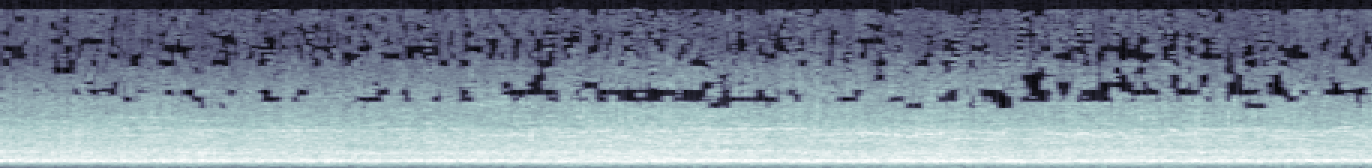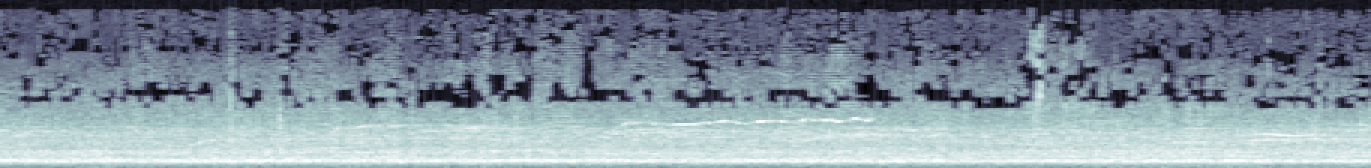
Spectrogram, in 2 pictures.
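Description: Stadium crowd cheering steadily for an interception returned for a touchdown.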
